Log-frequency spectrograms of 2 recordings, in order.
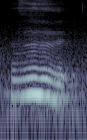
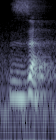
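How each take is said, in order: First: It is a voiced 'th' between the teeth. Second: It is a buzzing 'z' sound. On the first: This is the formal Arabic pronunciation. "in formal Arabic it's pronounced th, ... with vibration" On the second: This is the spoken urban Arabic pronunciation. "in urban Arabic ... became uh, um, the pronunciation z"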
